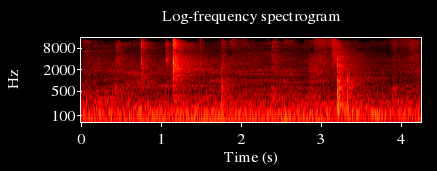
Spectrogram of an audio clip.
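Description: Knocks from things being handled close to the camera: a sharp knock about a second in and a louder one near the end, with a few fainter taps, over a steady low hum.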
